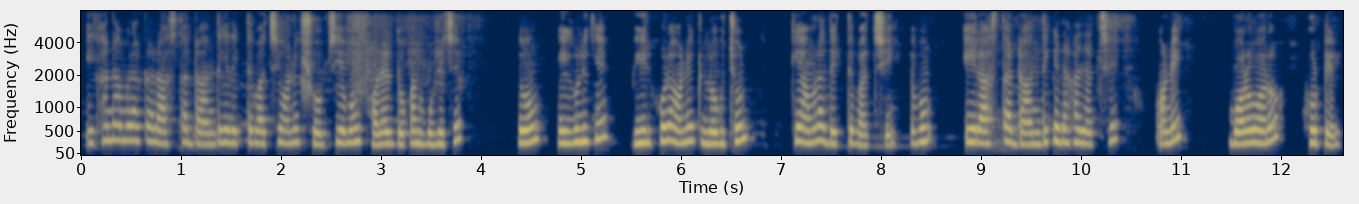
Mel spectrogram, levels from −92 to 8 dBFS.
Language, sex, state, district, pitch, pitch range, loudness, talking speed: Bengali, female, West Bengal, Malda, 260 Hz, 245-295 Hz, -19 LUFS, 170 wpm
